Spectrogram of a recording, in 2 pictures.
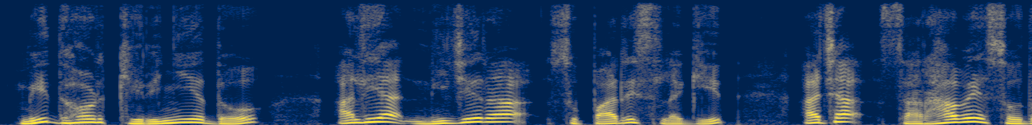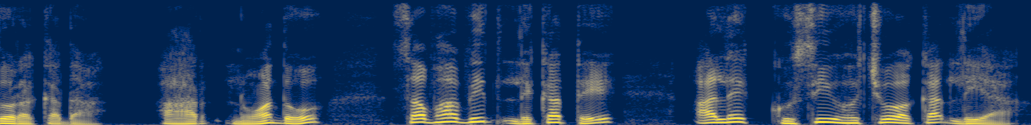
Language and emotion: Santali, happy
